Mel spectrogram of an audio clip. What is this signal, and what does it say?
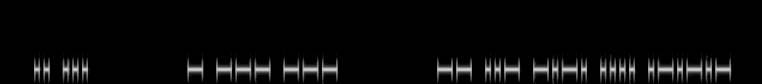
Morse code, heard as a keyed tone, about 25 wpm, 700 Hz. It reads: IS TOO MUCH.
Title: 3x Word-Spacing - Sentences from Top 400 Words - 25wpm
